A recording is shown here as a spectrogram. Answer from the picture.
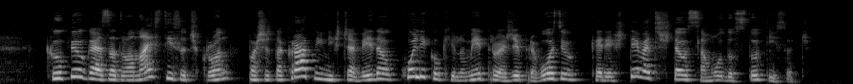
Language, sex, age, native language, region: Slovenian, female, 18-29, Slovenian, Drava region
